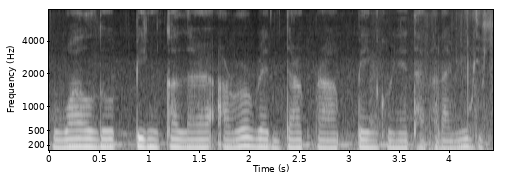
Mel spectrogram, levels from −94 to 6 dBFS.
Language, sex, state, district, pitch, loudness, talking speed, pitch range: Nagamese, female, Nagaland, Dimapur, 155 Hz, -17 LUFS, 190 wpm, 150-165 Hz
